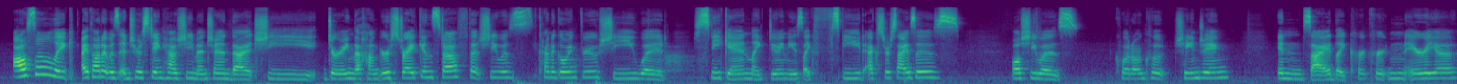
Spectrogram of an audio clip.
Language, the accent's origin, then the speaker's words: English; United States; I'm American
